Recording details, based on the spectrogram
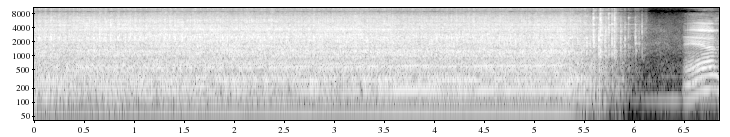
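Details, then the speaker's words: Two-stroke lawn tool after a fuel line that trapped air was trimmed, revived from stale fuel: a high, buzzy, steady fast speed with no surging or dropping out, and it idles without the head spinning. Normal running. "it seems to be running pretty good. So, I think that's all we need on that one."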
